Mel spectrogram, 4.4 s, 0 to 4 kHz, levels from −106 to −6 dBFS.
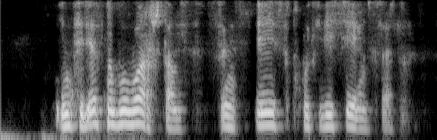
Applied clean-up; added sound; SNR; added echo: neural mask model Resemble Enhance denoiser.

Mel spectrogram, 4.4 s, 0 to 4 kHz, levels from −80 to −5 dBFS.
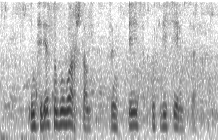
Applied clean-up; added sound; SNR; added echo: none; Bird; 15 dB; none.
